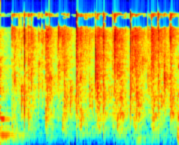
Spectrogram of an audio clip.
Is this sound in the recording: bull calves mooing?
no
